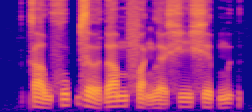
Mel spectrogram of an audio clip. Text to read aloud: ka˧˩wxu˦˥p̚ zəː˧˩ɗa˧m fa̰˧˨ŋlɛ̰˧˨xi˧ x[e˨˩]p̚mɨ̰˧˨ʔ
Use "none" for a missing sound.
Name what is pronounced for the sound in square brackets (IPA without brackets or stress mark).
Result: e˨˩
